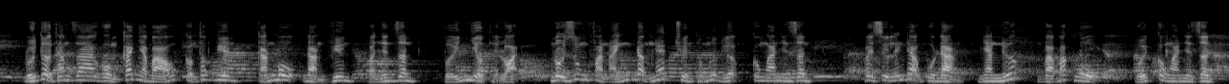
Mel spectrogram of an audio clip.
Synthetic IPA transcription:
ɗo˨˦jt̪ɨ̰˧˨əŋt̪ʰaː˧mzaː˧ɣo˨˩mkaː˦˥k̚ɲaː˨˩ɓaː˨˦wkə̰˧˨ŋ͡mt̪aː˦˥k̚vi˧ənkaː˨˦nɓo̰˧˨ɗaː˧˩ŋvi˧ənvaː˨˩ɲə˧nzə˧n | vəː˨˦jɲi˨˩əwt̪ʰe˧˩lwa̰ː˧˨jʔno̰˧˨jzʊ˧ŋ͡mfaː˧˩nʔa˨˦jŋ̟ɗə̰˧˨mnɛ˦˥t̚t͡ɕwi˨˩ənt̪ə˨˦wŋ͡mlɨ˨˩k̬̚lɨ̰˧˨əŋkə˧wŋ͡mʔaː˧nɲə˧nzə˧nvḛ˧˨sɨ̰˧˨la̰˧˥jŋ̟ɗa̰ː˧˨wku˧˩əɗaː˧˩ŋ | ɲaː˨˩nɨ˦˥ək̚vaː˨˩ɓaː˦˥k̚ho̰˧˨˩vəː˨˦jkə˧wŋ͡mʔaː˧nɲə˧nzə˧n

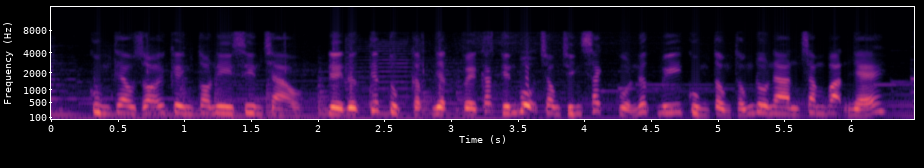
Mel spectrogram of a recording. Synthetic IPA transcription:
kʊ˨˩ŋ͡mt̪ʰɛ˧wzɔ̰˧˥jki˧ŋ̟t̪ɔ˧ni˧si˧nt͡ɕaː˨˩wɗe˧˩ɗɨ˨˩ək̚t̪i˦˥əp̚t̪ʊ˨˩k͡p̚kə˨˩p̚ɲə̰˨n̚ve˨˩kaː˦˥k̚t̪i˨˦ənɓo̰˧˨t͡ɕɔ˧wŋ͡mt͡ɕï˨˦ŋ̟sa˦˥jk̟̚kːu˧˩ənɨ˦˥ək̚mḭ˧˥kʊ˨˩ŋ͡mt̪ə˧˩ŋ͡mt̪ʰə˨˦wŋ͡mɗo˧naː˧nt͡ɕa˧mɓa̰ː˧˨nɲɛ̰˧˥

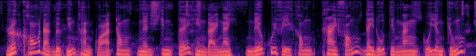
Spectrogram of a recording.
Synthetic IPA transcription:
zə˦˥t̚xɔ˨˦ɗaː˨˩t̚ɗɨ˨˩ək̚ɲɨ̰˧˥ŋt̪ʰa˨˩jŋ̟kwaː˧˩t͡ɕɔ˧wŋ͡mne˨˩nkï˧ŋ̟t̪e˨˦hḭ˧˨ənɗa̰ː˧˨jna˨˩jne˨˦wkwi˨˦vḭ˧˨xə˧wŋ͡mxaː˧jfə˨˦wŋ͡mɗə˧jɗu˧˩t̪i˨˩əmna˧ŋku˧˩əzə˧nt͡ɕʊ˨˦ŋ͡m

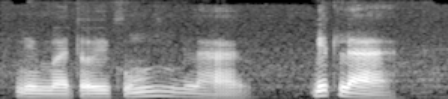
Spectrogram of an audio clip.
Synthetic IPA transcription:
ɲɨ˧ŋmaː˨˩t̪o˧jkʊ̰˧˥ŋ͡mlaː˨˩ | ɓi˦˥ət̚laː˨˩

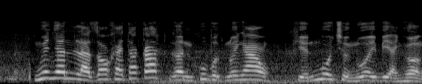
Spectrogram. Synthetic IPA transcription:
ŋwi˧ənɲə˧nlaː˨˩zɔ˧xaː˧jt̪ʰaː˦˥k̚kaː˦˥t̚ɣə˨˩nxu˧vɨ˨˩k̚nu˧əjŋaː˧w | xi˨˦ənmo˧jt͡ɕɨ˨˩əŋnu˧əjɓḭ˧˨ʔa˧˩ŋhɨ˧˩əŋ

